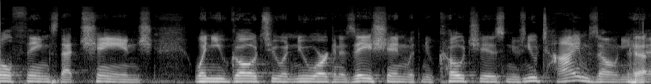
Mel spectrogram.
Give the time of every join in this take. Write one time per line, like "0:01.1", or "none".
0:05.2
